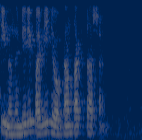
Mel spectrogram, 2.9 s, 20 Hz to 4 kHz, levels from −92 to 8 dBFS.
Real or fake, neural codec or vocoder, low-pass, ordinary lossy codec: real; none; 3.6 kHz; Opus, 24 kbps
